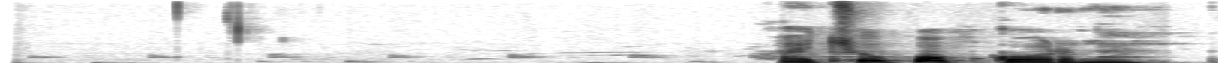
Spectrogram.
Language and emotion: Russian, neutral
